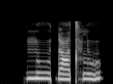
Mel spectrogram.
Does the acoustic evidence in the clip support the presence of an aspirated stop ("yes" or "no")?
yes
